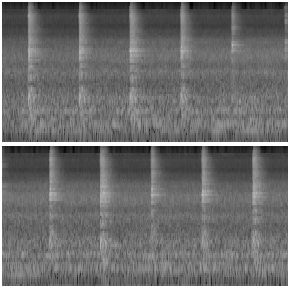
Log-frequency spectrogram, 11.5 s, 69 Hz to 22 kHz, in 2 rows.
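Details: Sharp hammer-like knocks about once a second over steady machine hum: ESWL shock waves on an 11 mm stone in the left kidney's lower pole, soft on ultrasound, suspected uric acid; patient lying resting.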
